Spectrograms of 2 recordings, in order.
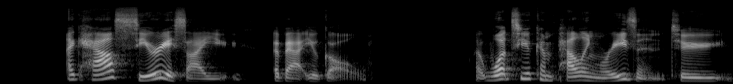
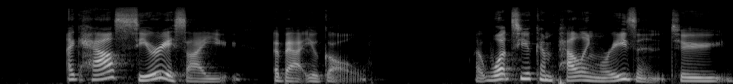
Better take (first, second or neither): second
